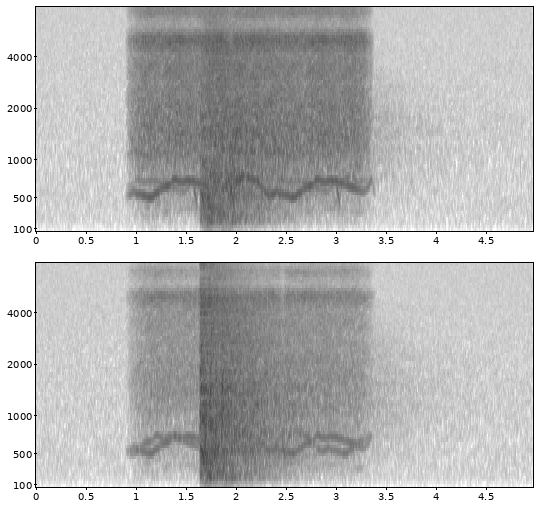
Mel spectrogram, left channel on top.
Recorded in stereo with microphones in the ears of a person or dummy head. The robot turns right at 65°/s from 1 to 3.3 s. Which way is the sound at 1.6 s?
75° right.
